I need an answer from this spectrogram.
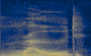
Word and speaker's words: road: the pronunciation it's not road it's road the same sound as go or slow road is anything that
